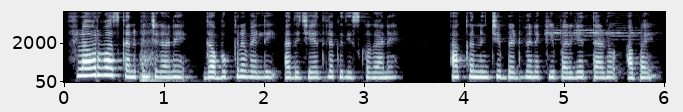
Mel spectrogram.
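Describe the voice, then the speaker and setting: A woman narrates her own romantic audio story with a fairly high voice. Her delivery is lively and expressive. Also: quick pace. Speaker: writer and narrator.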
